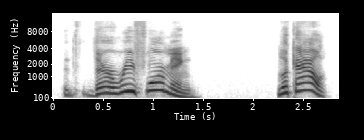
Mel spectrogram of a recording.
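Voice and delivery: high, urgent cry of warning; stretched, high-pitched comic-book warning; alarmed warning. Acted. Voicing a warning in battle.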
